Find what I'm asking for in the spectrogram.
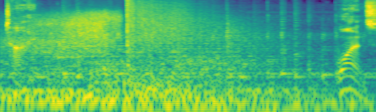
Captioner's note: smash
